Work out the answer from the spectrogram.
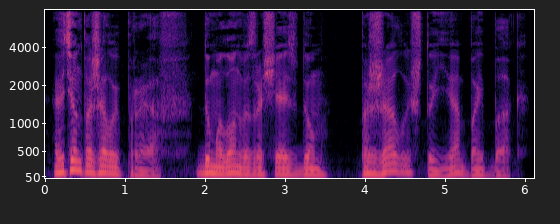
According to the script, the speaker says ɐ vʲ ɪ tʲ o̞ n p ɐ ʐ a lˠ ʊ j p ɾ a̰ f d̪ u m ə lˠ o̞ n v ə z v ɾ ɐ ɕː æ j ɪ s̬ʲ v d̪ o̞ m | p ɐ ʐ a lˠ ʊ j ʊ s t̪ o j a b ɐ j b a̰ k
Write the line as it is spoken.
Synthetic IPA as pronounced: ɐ vʲ ɪ tʲ o̞ n p ɐ ʐ a lˠ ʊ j p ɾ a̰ f d̪ u m ə lˠ o̞ n v ə z v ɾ ɐ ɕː æ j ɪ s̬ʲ v d̪ o̞ m | p ɐ ʐ a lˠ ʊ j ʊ ʂ t̪ o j a b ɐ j b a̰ k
